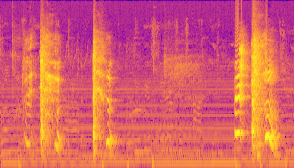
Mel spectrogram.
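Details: Four sharp bursts, each a short catch of breath then an explosive blast, over background music: repeated sneezes deliberately triggered by tickling the nose with long grass.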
